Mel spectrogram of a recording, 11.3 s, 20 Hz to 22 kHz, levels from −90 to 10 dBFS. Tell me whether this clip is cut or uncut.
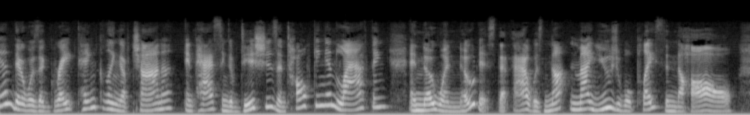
uncut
